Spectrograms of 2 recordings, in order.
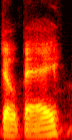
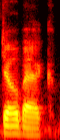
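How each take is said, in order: First: The final K sound is left silent. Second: The final K sound is pronounced. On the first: The speaker calls it wrong. "what language has silent K's?" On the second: The speaker calls it right. "it's pronounced Dobek"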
